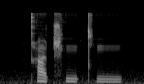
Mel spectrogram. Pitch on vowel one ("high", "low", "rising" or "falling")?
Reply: falling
